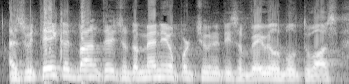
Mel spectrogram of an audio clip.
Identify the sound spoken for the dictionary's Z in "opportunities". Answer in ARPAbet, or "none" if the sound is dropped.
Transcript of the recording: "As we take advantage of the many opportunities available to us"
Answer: S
